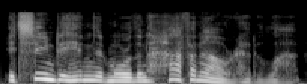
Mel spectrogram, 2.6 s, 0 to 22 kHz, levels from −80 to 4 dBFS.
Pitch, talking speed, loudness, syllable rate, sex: 170 Hz, 280 wpm, -15 LUFS, 6.4 syllables/s, male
